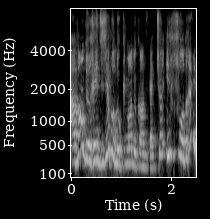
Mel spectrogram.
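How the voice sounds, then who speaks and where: A woman speaks loudly at a fairly quick pace, her high voice making very wide pitch swings. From Cameroon. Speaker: job search coach and adult trainer. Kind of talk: webinar presentation. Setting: online webinar. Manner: laughs often.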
